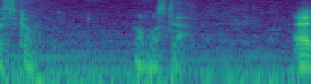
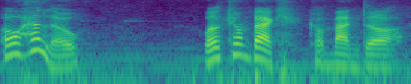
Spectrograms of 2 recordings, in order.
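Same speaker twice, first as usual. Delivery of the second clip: robot medic; 2 semitones higher than usual. Acted. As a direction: greet the commander like a polite machine. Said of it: "just walks over and says".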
